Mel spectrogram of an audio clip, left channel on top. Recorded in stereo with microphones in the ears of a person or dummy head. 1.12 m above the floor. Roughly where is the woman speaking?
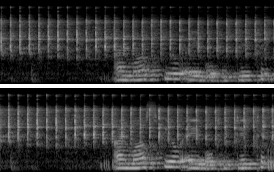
Right.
